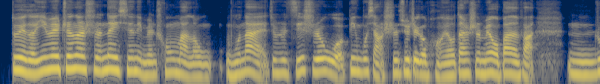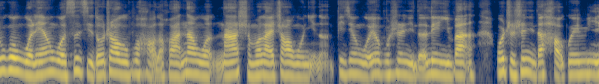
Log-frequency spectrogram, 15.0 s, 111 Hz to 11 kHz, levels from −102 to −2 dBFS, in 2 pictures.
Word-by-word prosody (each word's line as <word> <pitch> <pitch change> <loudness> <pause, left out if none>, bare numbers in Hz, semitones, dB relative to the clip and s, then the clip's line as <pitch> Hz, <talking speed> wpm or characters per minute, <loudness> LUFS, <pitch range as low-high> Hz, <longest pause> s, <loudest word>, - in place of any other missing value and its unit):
对 240 -2 +6
的， 200 -1 +4
因 230 +3 +2
为 260 +1 +6
真 255 0 +3
的 265 -1 +6
是 245 -2 -1
内 245 +1 +4
心 230 0 -1
里 220 - -1
面 185 0 -2
充 215 +3 -6
满 195 -4 0
了 170 0 -2
无 165 -1 -7
无 190 -1 -2
奈， 220 -3 +2
就 210 -2 -7
是 205 0 -4
即 210 +3 -3
使 230 -3 0
我 220 -3 +1
并 230 -2 -3
不 220 - -3
想 180 -6 -2
失 205 - -4
去 215 +1 -1
这 210 -1 +2
个 185 - +2
朋 180 -2 -6
友， 175 +1 0
但 205 +1 +1
是 205 0 -2
没 200 - 0
有 205 -2 +3
办 195 -1 +2
法。 170 -3 0 0.4
嗯， 185 -2 -2
如 225 +4 0
果 240 0 +6
我 195 -5 +3
连 195 +4 +1
我 190 -3 +2
自 230 +6 -3
己 195 -4 -3
都 180 +3 -1
照 210 0 +3
顾 190 -1 +1
不 195 +1 -5
好 195 0 -6
的 - - -5
话， 175 0 -1
那 200 +3 +2
我 180 -3 -1
拿 185 +2 +3
什 190 -4 -6
么 180 +2 +1
来 180 -2 +3
照 185 0 0
顾 170 -1 -3
你 165 - -5
呢？ - - -9 0.2
毕 205 - -7
竟 195 +1 -5
我 170 - -2
又 200 +4 -1
不 190 0 -6
是 200 0 -4
你 180 -2 -1
的 - - -3
另 200 +1 0
一 180 -1 0
半， 180 0 +3 0.2
我 215 +1 +2
只 210 -3 -1
是 225 +5 -1
你 215 -3 -2
的 180 0 +1
好 185 - -1
闺 190 +1 -2
蜜， 195 -1 -1
195 Hz, 325 characters per minute, -22 LUFS, 185-215 Hz, 0.4 s, 对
